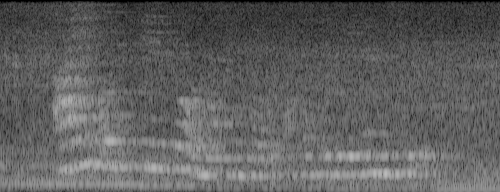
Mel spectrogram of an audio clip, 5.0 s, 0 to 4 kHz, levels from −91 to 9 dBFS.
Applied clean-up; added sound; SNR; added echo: none; Church bell / Traffic noise, roadway noise; 7 dB; reverberation time 1.2 s.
